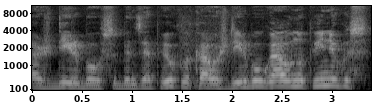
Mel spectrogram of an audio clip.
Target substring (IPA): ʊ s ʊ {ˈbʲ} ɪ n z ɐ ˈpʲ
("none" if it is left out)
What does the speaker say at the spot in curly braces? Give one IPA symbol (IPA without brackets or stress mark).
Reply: bʲ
